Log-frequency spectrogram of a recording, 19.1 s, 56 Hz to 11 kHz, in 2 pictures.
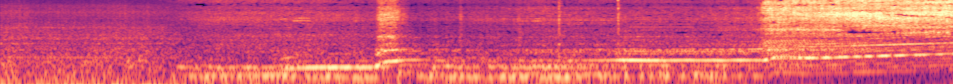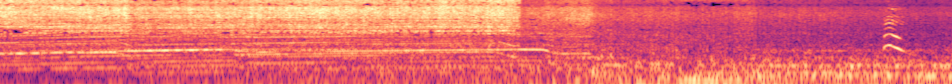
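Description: V8 car engine under hard acceleration, heard from inside the cabin: a low rumble at first, then about four seconds in the pitch starts climbing, stepping up with a louder rush about eight seconds in and rising steadily until about fifteen seconds in, when it falls back to a lower rumble.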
